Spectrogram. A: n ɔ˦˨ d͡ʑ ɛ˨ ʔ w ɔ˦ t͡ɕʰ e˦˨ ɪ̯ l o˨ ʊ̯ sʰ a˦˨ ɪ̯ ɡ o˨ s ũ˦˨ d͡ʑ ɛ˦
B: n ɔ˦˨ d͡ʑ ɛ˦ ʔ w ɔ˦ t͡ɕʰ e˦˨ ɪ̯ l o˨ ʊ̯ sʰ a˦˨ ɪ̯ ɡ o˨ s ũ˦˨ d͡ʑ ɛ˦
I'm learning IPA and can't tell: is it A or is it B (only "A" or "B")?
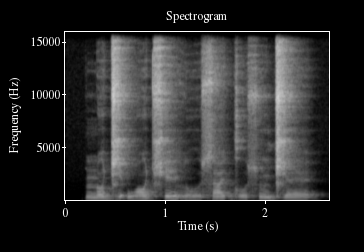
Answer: B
